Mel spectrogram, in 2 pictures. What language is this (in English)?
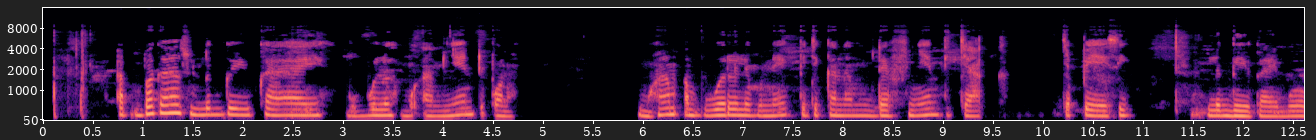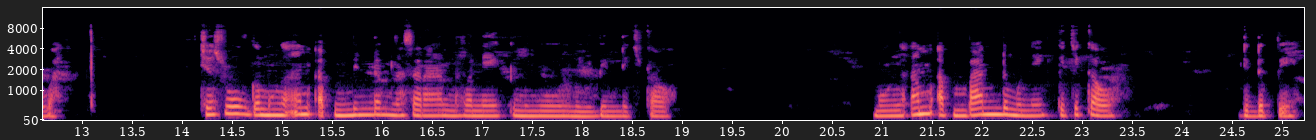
Wolof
